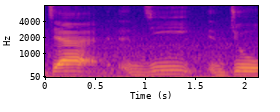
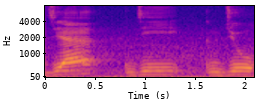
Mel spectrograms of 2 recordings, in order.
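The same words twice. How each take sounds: No difference in how they are said.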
